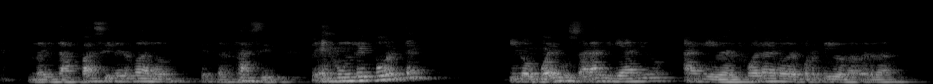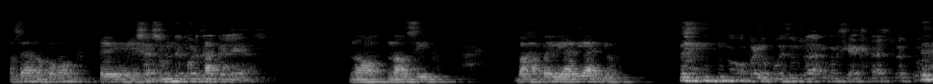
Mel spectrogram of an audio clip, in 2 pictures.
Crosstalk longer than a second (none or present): none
